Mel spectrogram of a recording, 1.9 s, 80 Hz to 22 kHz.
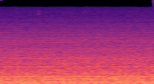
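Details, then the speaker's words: Diesel truck with 180,000 miles on a dyno in gear, tow haul on, under heavy load during P0087 low fuel rail pressure testing; viscous engine fan kicks on at 210, a dense steady roar, fan locked up at high temperature. "You can hear that engine fan kick on at 210. Oh yeah, she's roaring now."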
